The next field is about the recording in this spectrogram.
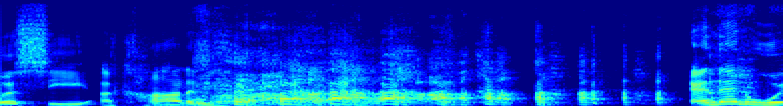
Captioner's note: group laughing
